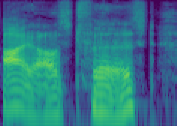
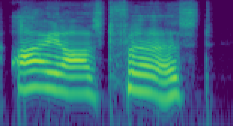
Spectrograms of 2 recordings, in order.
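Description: First: Said in the usual way. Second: High, slow echoed reply; helpless echo. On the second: A narrator's reading. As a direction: echo the words back. Echo repeats.

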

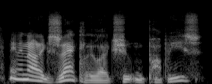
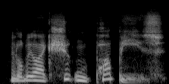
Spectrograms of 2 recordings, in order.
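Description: First: Dry, wry second thought; wry reconsidering. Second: A gloomy inner grumble; glum. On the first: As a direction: take it back with a wry edge. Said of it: "Eddie decided". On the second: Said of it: "he thought glumly". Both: A narrator's reading.

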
